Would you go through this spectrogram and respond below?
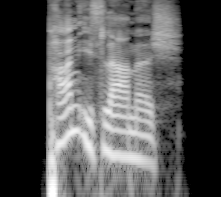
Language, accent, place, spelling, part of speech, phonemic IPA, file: German, Germany, Berlin, panislamisch, adjective, /ˌpanʔɪsˈlaːmɪʃ/, De-panislamisch.ogg
- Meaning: Pan-Islamic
